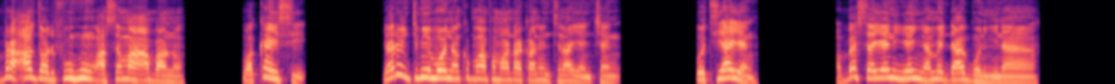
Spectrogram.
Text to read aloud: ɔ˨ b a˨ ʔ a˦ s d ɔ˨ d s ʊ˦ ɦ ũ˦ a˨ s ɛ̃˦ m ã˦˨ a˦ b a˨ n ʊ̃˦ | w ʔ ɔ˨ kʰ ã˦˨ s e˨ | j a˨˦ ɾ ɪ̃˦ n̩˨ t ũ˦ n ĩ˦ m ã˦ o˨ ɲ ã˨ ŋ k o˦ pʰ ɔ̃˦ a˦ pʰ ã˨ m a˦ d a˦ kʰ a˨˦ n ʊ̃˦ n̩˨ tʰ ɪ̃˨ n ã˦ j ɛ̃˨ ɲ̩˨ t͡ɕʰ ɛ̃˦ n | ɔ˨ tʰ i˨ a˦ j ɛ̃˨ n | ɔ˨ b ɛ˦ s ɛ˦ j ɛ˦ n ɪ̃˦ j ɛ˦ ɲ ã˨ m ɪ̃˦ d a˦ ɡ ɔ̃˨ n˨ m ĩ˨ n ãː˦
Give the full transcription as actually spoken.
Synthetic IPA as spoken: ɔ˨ b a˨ ʔ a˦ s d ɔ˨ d f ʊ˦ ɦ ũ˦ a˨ s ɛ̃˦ m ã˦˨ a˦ b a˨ n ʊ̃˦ | w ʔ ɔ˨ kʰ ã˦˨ s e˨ | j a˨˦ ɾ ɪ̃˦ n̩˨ t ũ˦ m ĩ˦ m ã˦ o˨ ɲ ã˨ ŋ k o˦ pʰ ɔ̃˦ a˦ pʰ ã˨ m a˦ d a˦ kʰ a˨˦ n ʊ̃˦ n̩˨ tʰ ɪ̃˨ n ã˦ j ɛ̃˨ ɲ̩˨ t͡ɕʰ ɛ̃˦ n | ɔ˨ tʰ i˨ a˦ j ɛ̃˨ n | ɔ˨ b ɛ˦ s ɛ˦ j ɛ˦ n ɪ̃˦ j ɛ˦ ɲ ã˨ m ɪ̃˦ d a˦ ɡ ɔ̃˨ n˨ ɲ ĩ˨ n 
